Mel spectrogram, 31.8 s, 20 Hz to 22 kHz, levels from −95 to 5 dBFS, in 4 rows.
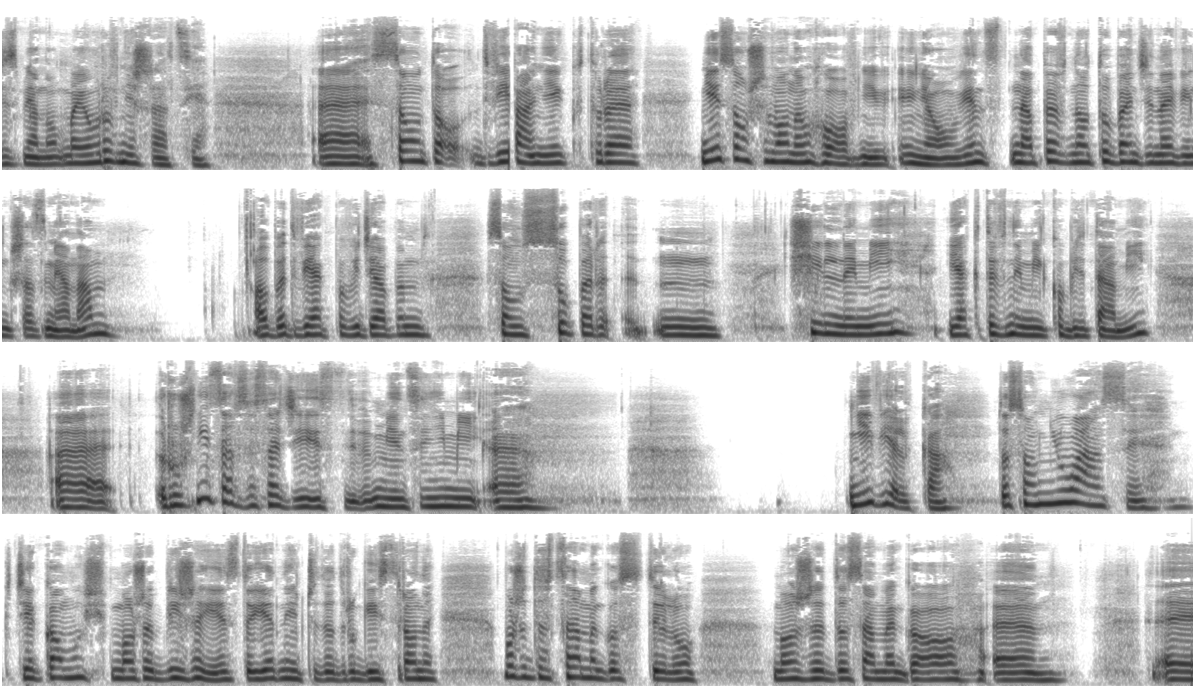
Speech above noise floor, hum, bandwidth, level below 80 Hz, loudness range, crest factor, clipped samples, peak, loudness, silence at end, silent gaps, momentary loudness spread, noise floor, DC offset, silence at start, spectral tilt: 46 dB; none; 15 kHz; -58 dBFS; 2 LU; 14 dB; under 0.1%; -6 dBFS; -20 LUFS; 0 s; none; 9 LU; -65 dBFS; under 0.1%; 0 s; -5 dB/octave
